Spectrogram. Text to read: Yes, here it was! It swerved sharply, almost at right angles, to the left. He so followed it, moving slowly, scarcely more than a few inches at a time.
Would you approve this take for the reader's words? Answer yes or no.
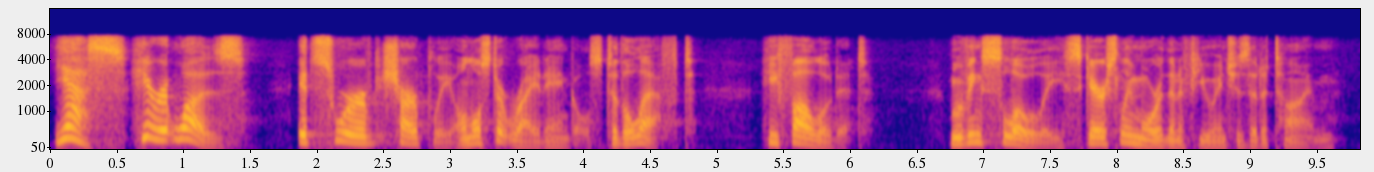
no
